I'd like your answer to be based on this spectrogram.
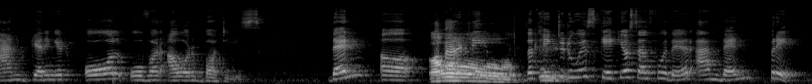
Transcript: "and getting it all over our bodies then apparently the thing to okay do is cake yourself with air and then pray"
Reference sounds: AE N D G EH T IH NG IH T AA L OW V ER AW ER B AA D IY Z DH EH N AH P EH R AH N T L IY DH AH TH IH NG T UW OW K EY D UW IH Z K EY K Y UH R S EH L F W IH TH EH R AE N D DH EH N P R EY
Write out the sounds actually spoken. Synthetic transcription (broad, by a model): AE N D G EH T IH NG IH T AA L OW V ER AW ER B AA D IY Z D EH N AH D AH T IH NG T UW D UW IH Z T EY K Y UH R S EH L F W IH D EH R AE N D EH N P R EY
